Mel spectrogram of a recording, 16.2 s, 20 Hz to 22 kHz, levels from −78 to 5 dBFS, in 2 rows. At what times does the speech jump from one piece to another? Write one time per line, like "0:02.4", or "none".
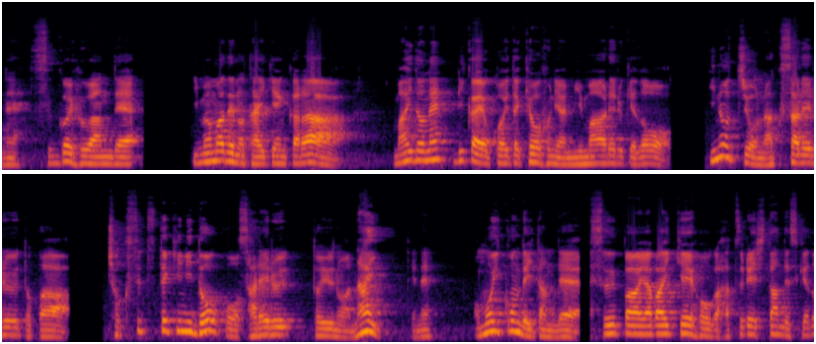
0:14.0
